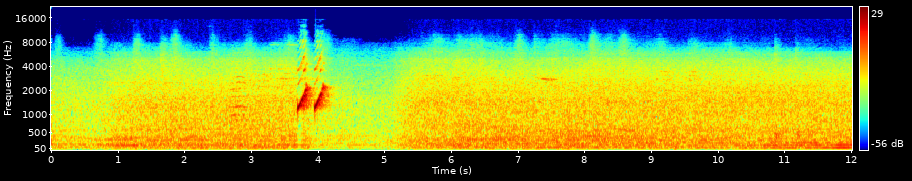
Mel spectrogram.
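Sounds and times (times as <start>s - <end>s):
steady background noise: 0.0s - 12.0s
car alarm chirps: 3.7s - 4.2s.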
